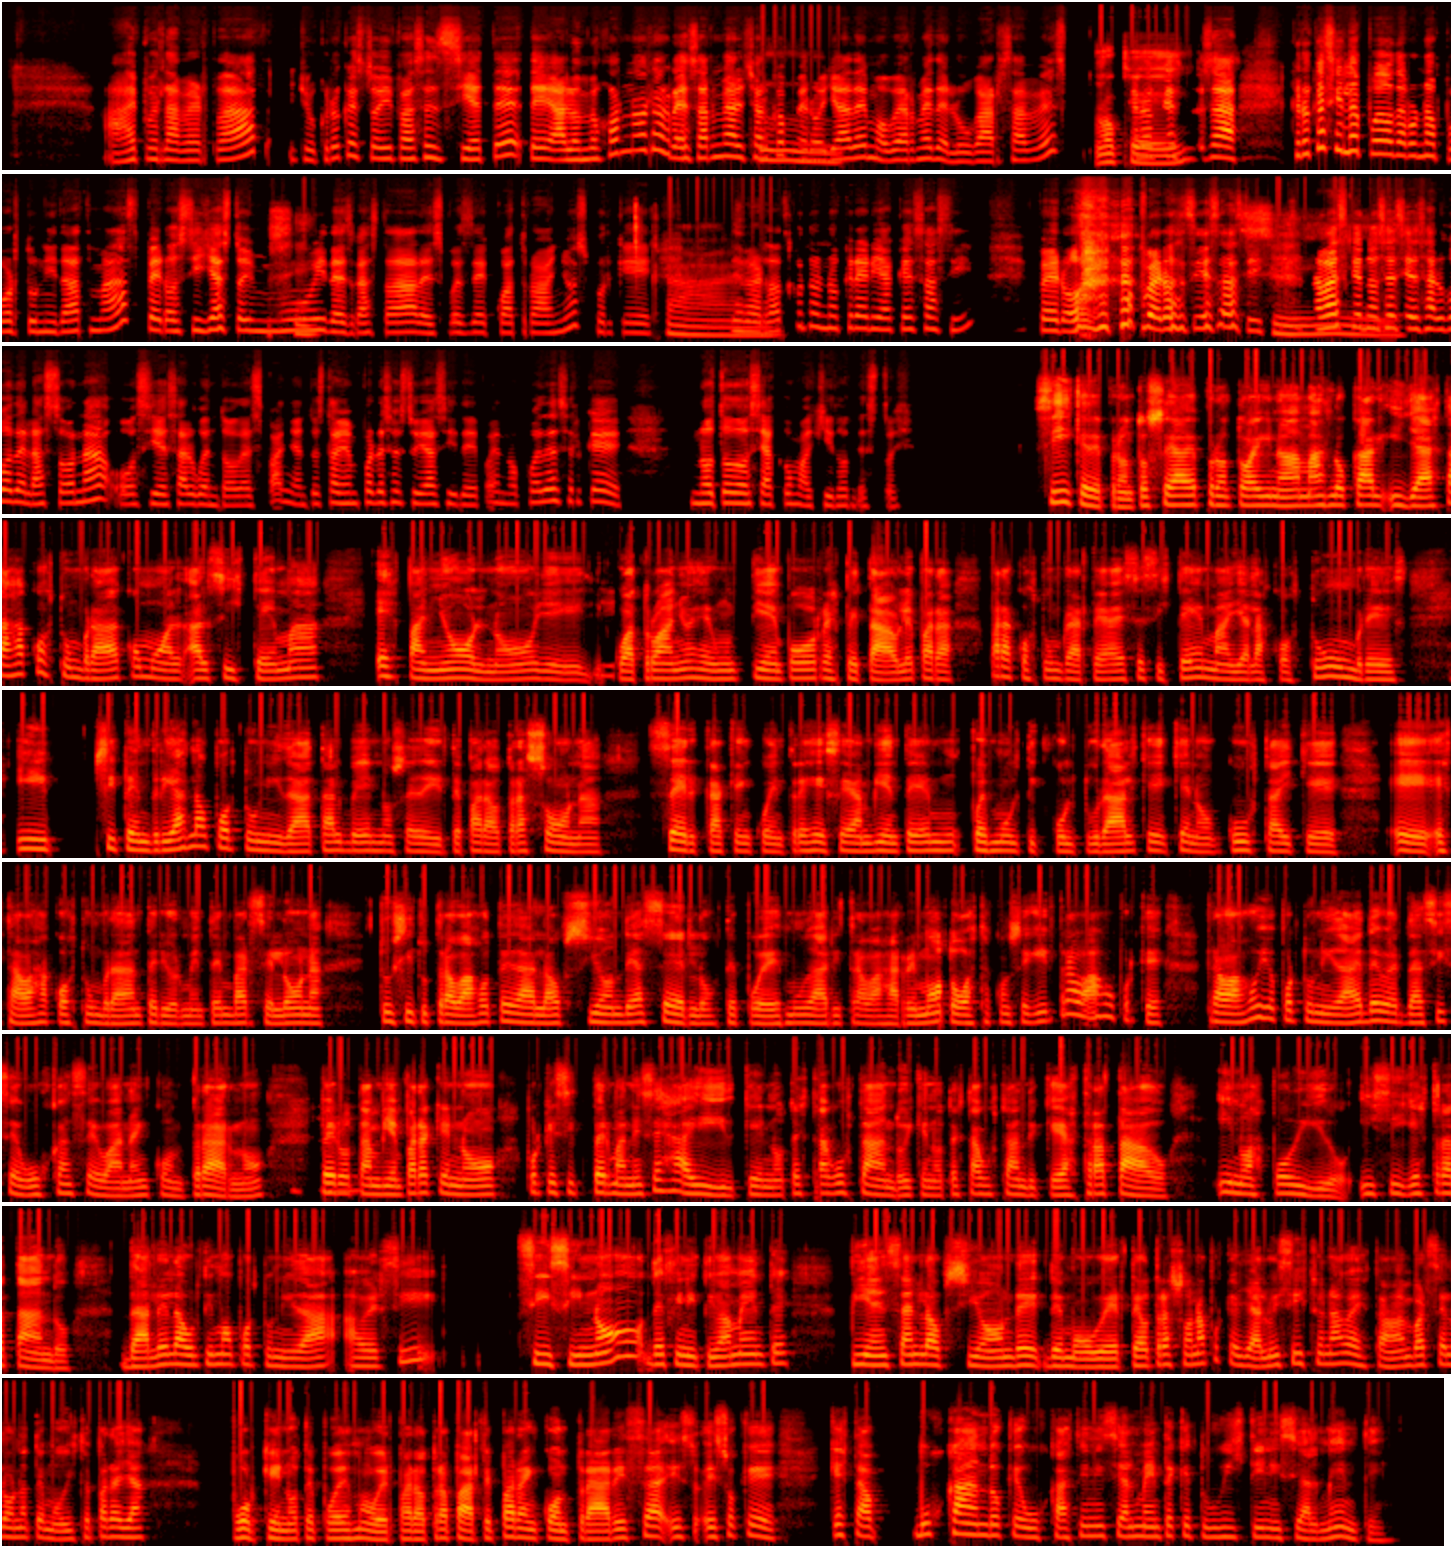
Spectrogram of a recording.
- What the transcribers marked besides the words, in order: static; tapping; chuckle; distorted speech
- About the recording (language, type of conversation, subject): Spanish, advice, ¿Cómo has vivido el choque cultural al mudarte a otro país?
